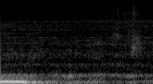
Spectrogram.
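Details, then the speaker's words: LG upright freezer that had stopped cooling, plugged in after capacitor replacement: compressor kicks on with a strong low hum settling into a steady, quieter drone, running normally. "so umandar na mga k diskarte mo TV yung compressor yan"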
